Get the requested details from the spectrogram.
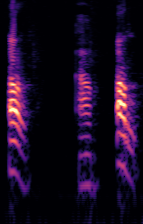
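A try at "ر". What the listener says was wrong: There is a repetition of the ra. He actually pronounced several ra's. We just want one ra. Ar. Ar.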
